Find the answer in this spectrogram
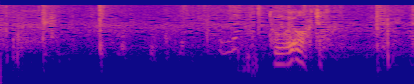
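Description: Footsteps on a rocky trail, a few sharp steps on stone, with a short voice sound about one and a half seconds in.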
